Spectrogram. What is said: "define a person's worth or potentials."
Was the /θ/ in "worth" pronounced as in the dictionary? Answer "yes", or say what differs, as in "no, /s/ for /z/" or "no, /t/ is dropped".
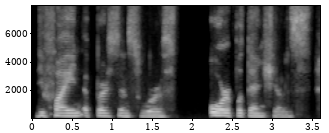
no, /t/ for /θ/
